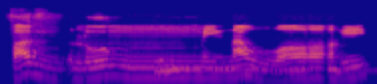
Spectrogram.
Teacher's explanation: Mim tasdid dibaca gunnah atau mendengung, ditahan 2 harokat biar tampak dengungnya.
